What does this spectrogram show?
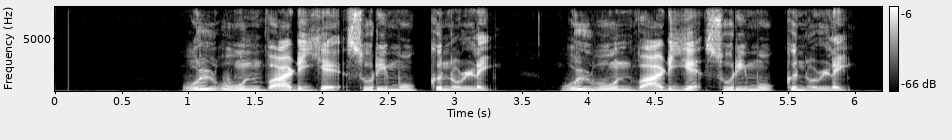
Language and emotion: Tamil, neutral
